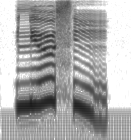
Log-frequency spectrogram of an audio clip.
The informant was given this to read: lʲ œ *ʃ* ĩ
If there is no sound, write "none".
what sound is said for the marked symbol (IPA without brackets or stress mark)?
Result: s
